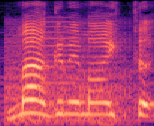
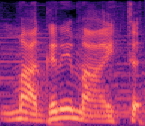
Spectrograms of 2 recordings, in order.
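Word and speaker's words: Magnemite: prima generazione quindi rimediamo magre mike e madre ton dato che sono entrambi dei pokémon magneti e in inglese magnete 16 mag net è chiaro che i pokémon vadano pronunciati magre might e mangano e tom dato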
